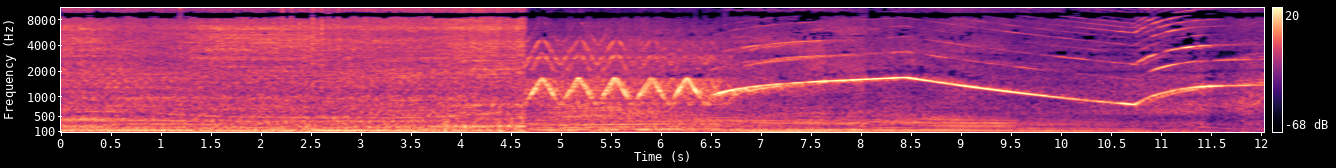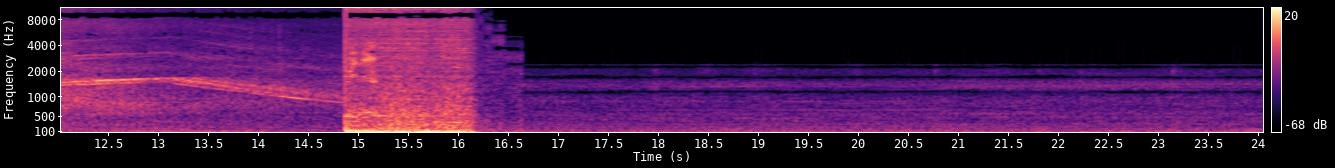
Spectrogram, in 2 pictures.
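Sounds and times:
truck engine running: 0.0s - 7.0s, 14.8s - 16.5s
ambulance siren yelp and wail: 3.5s - 16.0s.

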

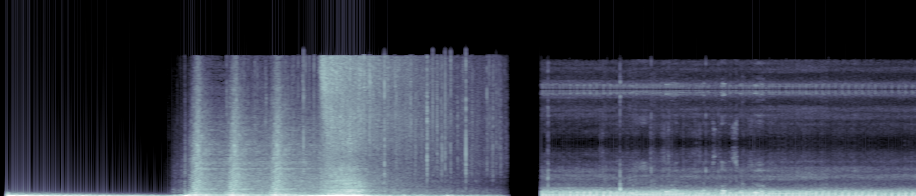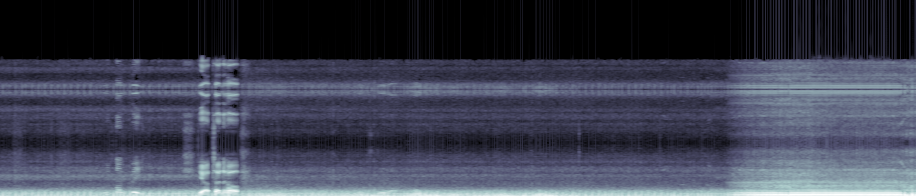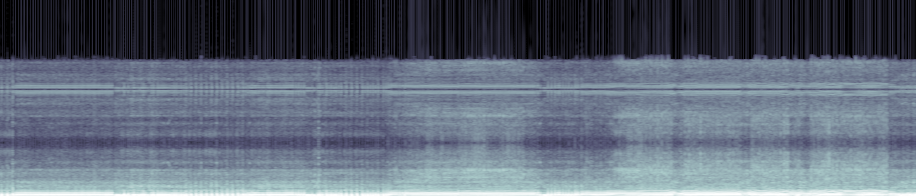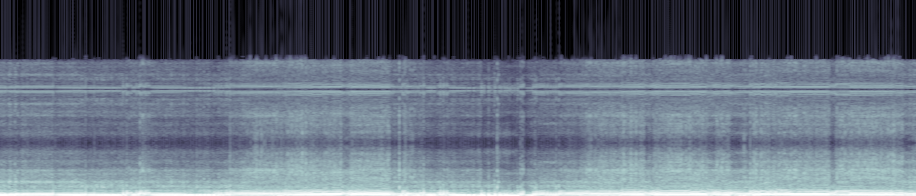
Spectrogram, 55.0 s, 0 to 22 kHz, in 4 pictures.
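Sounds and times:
quiet low rumble: 0.1s - 7.5s
dirt bike engine revving: 8.3s - 54.9s.

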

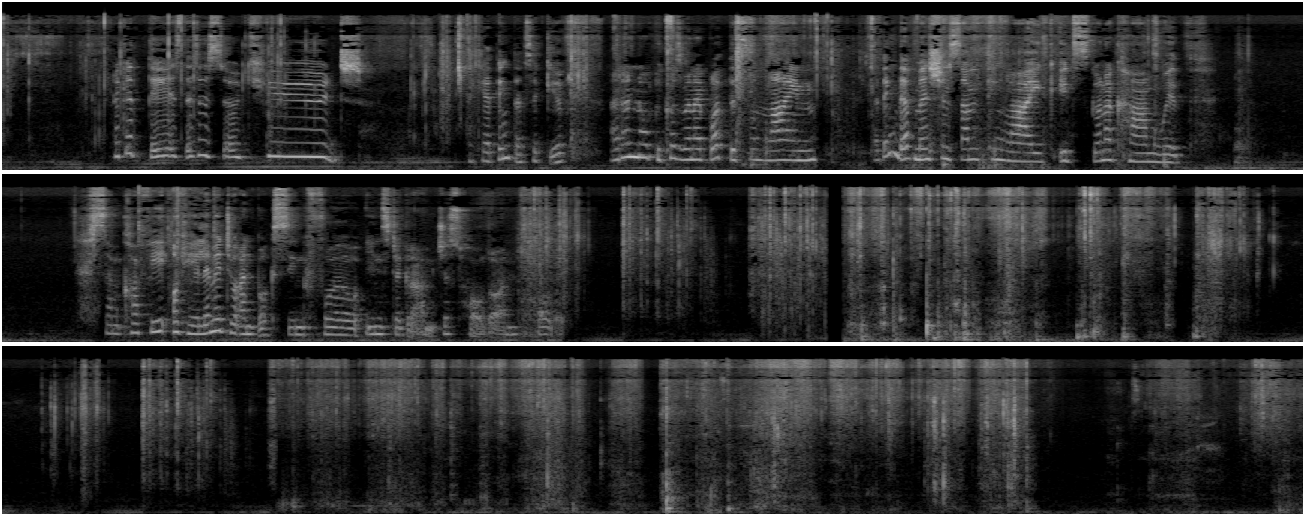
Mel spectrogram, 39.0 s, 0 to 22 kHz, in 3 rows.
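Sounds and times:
paper rustling and crinkling: 0.0s - 2.1s, 4.0s - 4.8s, 7.3s - 10.6s, 18.2s - 25.7s, 26.4s - 36.4s, 37.5s - 39.0s.

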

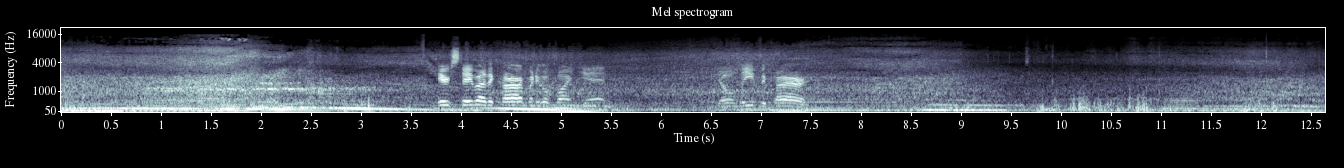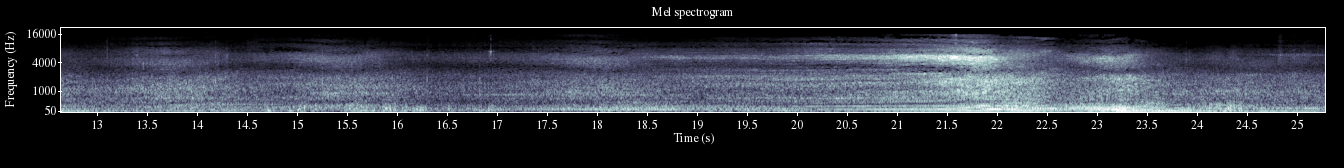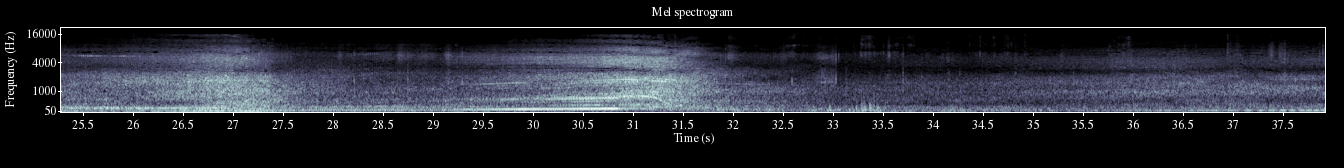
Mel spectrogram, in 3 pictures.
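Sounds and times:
cars driving past: 0.0s - 37.9s
car accelerating past: 17.2s - 32.0s.

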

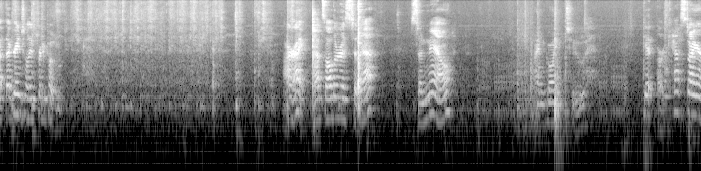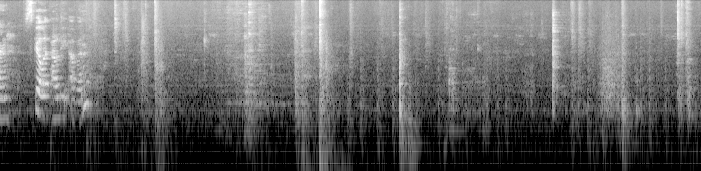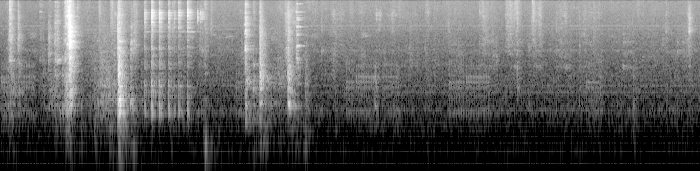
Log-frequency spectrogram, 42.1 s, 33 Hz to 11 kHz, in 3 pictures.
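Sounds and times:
spoon scraping in metal bowl: 0.3s - 5.6s.

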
